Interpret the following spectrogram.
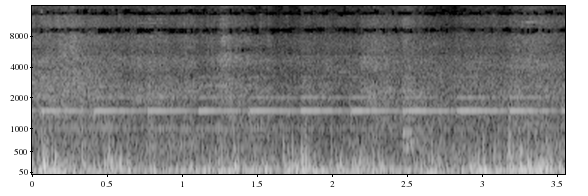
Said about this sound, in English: The train pulls forward now for the second time, bringing a full string of about 50 hopper cars onto the main line.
